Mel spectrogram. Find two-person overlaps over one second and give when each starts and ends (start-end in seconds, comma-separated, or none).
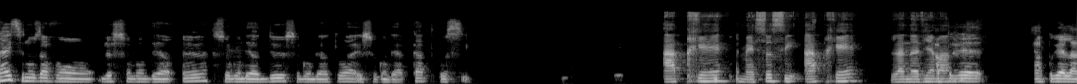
none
